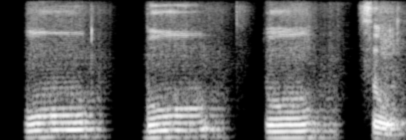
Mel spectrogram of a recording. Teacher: Seperti di dalam kata u, nu, bu, bu, ujung lidah terangkat ya saat melafalkan huruf waw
